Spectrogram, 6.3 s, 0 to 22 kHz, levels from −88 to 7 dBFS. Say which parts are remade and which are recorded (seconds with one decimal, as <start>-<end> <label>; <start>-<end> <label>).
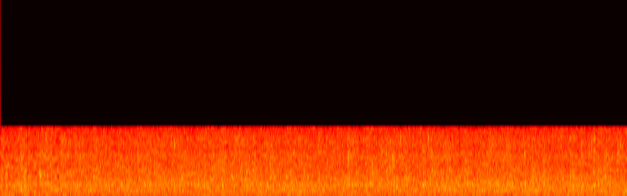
0.0-0.7 remade; 0.7-6.3 recorded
